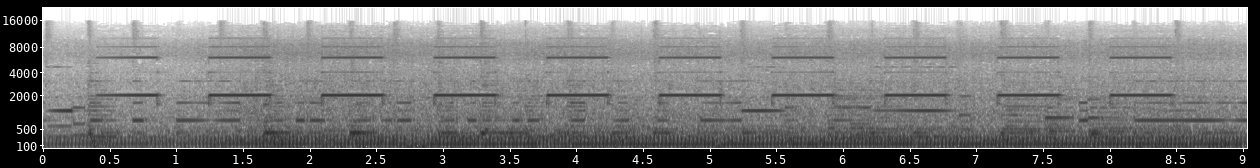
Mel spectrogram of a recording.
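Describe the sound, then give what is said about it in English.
Reversing beeps from a garbage truck sound as a regular series of high, piercing tones, roughly one per second, over a steady, loud engine rumble. “Green garbage truck.”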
